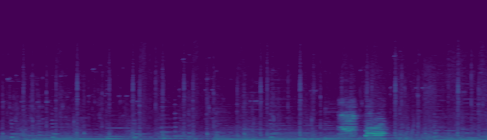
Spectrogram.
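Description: A donkey's hooves clip-clop at a quick trot across the map in the video game Medieval Dynasty, steady rhythmic steps close by over low game music, with a brief louder rustle near the end.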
